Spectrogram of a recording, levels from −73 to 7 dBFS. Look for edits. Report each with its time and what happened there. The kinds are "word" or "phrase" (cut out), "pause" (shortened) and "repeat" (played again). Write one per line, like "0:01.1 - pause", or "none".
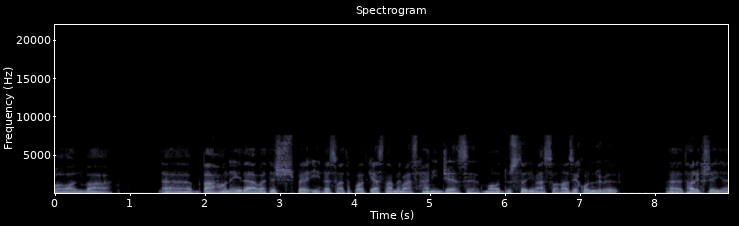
0:04.6 - word
0:07.2 - word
